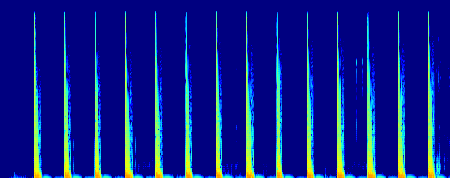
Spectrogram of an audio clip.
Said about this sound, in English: Now you have a melody sort of within the bass, in the bass drum.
